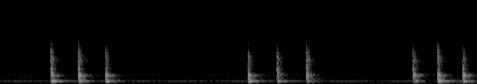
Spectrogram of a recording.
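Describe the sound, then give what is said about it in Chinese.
Three quick raps on a hotel room door, repeated three times with pauses in between, fairly loud over a steady low hum, as someone asks the occupant to open up, in the morning. “开门，你在不在房间里啊？”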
